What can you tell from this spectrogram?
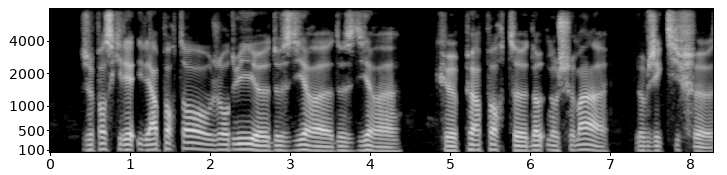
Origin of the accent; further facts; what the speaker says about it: Brittany, France; je suis breton à la base.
